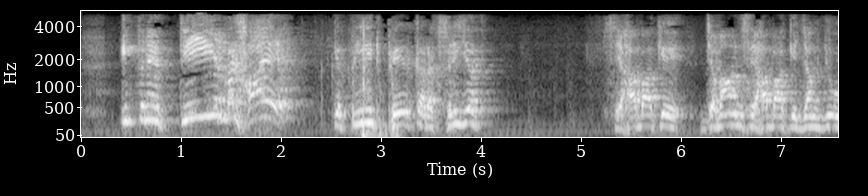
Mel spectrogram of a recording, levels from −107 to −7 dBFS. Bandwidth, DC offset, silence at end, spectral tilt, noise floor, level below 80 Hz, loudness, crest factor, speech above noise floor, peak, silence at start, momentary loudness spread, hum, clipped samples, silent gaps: 5.4 kHz; under 0.1%; 0 s; -7 dB/octave; -55 dBFS; -42 dBFS; -17 LUFS; 16 dB; 38 dB; -2 dBFS; 0.1 s; 8 LU; none; under 0.1%; none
